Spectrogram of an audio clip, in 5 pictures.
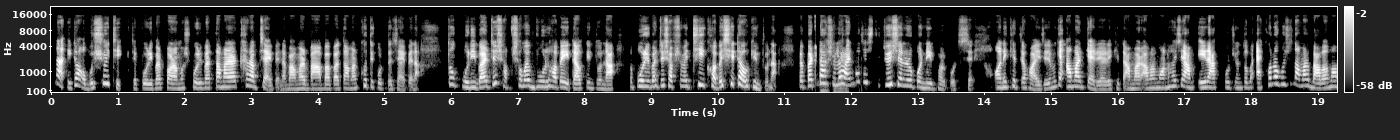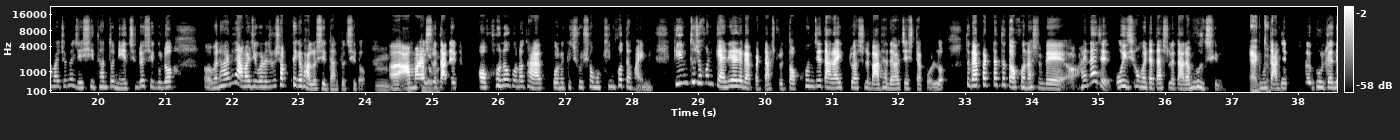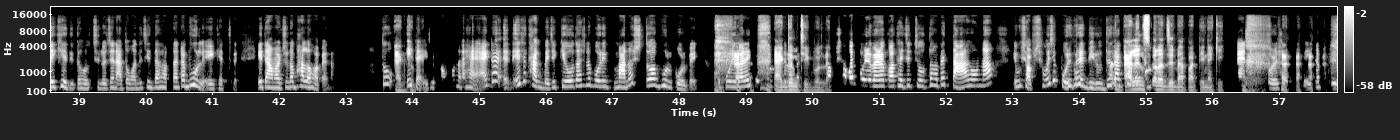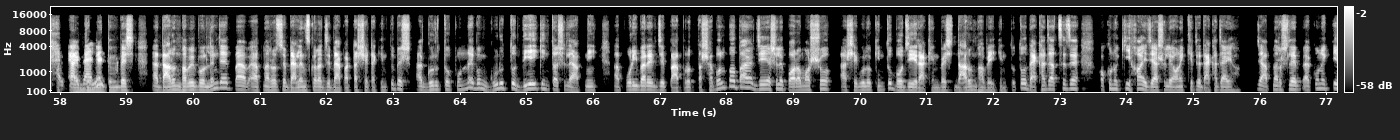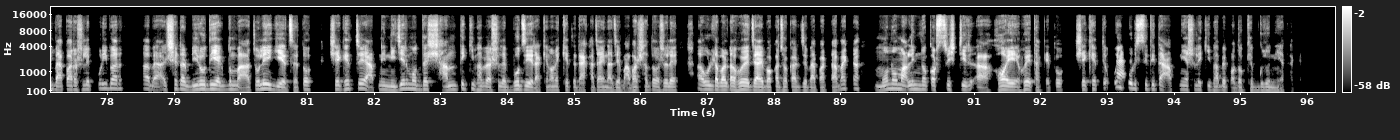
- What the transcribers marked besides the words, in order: other background noise; unintelligible speech; unintelligible speech; chuckle; laughing while speaking: "পরিবারের বিরুদ্ধে"; chuckle
- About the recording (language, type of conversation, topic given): Bengali, podcast, পরিবারের প্রত্যাশা আর নিজের ইচ্ছার মধ্যে ভারসাম্য তুমি কীভাবে সামলাও?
